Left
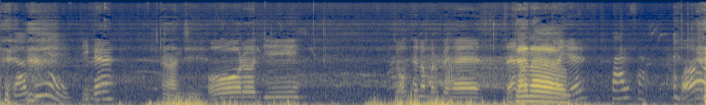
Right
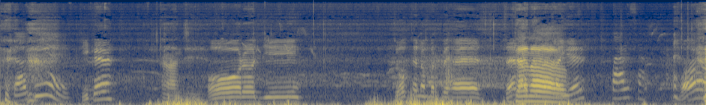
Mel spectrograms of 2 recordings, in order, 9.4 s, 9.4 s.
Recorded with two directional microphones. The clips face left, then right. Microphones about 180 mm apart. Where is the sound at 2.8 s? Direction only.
20° right (ahead or behind).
